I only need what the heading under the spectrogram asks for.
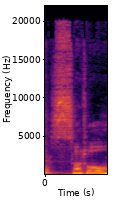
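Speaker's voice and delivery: the word "subtle" stressed. A video host explains her plan to viewers, stressing the word subtle. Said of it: "I'm going to emphasize the word subtle".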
